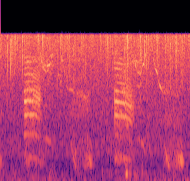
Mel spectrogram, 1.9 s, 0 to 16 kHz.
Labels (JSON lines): {"label": "biophony, dolphin", "recorder": "SoundTrap 500"}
